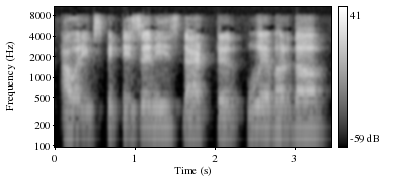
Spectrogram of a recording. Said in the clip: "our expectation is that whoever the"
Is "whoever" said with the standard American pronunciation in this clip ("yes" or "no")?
no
